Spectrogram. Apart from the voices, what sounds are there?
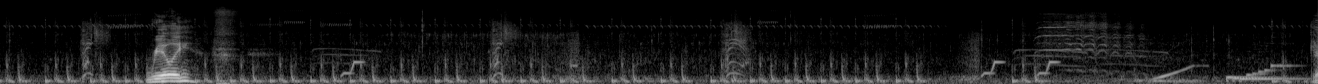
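horse galloping and neighing in video game Ocarina of Time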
